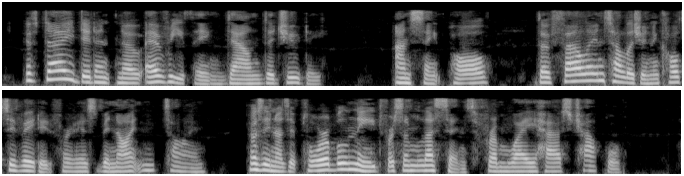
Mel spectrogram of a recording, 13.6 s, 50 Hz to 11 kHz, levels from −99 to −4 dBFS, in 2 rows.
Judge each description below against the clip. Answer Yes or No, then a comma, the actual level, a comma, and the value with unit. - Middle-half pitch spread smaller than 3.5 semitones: No, average, 4.0 semitones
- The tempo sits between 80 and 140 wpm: Yes, slow, 135 wpm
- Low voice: No, medium, 180 Hz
